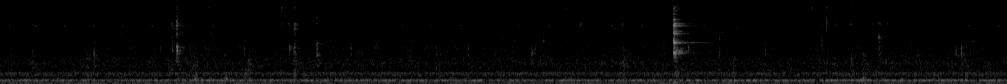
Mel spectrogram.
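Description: A man eating rice and fish by hand: faint chewing and small mouth clicks over a steady low hum, with one sharp click and a brief ring about seven seconds in.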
